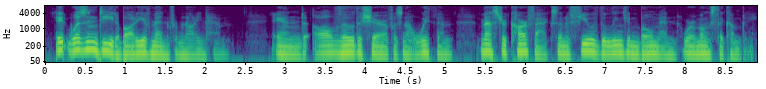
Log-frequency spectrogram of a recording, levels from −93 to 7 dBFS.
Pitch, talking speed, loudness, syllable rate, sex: 100 Hz, 200 wpm, -17 LUFS, 5.7 syllables/s, male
